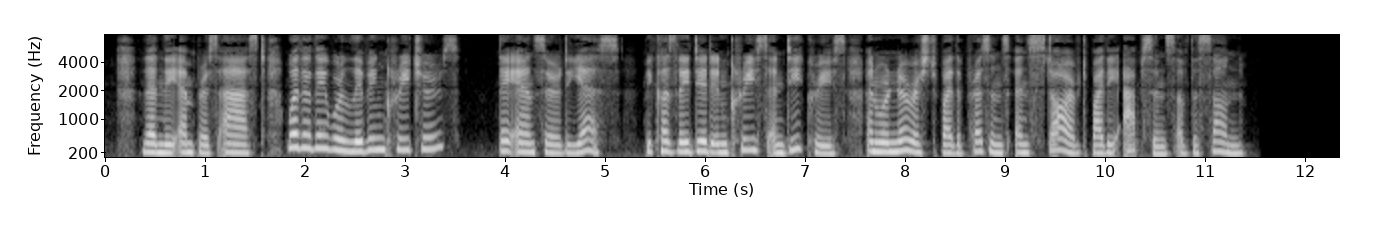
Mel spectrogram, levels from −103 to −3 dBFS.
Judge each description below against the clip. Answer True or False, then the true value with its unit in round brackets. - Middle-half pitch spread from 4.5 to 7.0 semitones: False (3.6 semitones)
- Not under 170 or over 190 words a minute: False (155 wpm)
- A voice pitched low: False (215 Hz)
